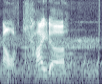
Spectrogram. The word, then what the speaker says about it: Al-Qaeda: way because it's that's how it's spelled it's pronounced Al-Qaeda but yeah well hang on let's head back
